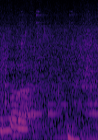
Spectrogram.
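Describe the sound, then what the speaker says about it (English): Chicken and vegetables sizzle in a pan, a short, soft, steady hiss close by, with a voice speaking over it. "Sizzle, sizzle, sizzle."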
